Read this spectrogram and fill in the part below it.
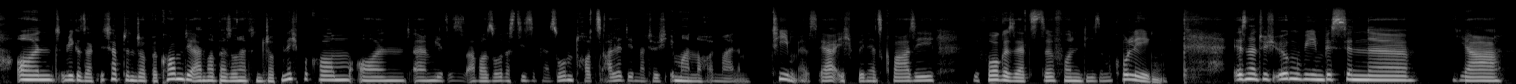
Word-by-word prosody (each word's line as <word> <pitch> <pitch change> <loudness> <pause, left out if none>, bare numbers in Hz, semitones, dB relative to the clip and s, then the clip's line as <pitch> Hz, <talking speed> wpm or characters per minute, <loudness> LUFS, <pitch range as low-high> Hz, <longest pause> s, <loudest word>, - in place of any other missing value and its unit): Und 215 -1 +5
wie 210 - +3
gesagt, 170 -6 -3
ich 210 - -8
habe 245 - 0
den 200 -5 0
Job 175 -2 -3
bekommen, 240 +12 +2
die 220 -3 +2
andere 175 0 0
Person 170 -1 +1
hat 165 0 -2
den 155 - -3
Job 150 +2 -5
nicht 250 +5 0
bekommen 205 -4 0
und, 175 -1 -2
ähm, 175 0 -3
jetzt 170 -3 -7
ist 165 - -18
es 165 - -19
aber 155 0 -6
so 165 +2 -5
das 165 -3 -7
diese 170 -2 -10
Person 170 +6 -4
trotz 155 -2 -5
alledem 180 +1 -7
natürlich 150 0 -12
immer 175 -2 +1
noch 145 -2 -9
in 155 - -14
meinem 135 -2 -14 0.2
Team 235 -8 -1
ist. - - -13
Ja, 175 +1 -1
ich 170 - -9
bin 155 - -5
jetzt 155 0 -5
quasi 175 +2 -2 0.4
die 175 - -10
Vorgesetzte 175 -3 +1
von 170 -1 -1
diesem 160 +1 -10
Kollegen. 165 - +1 0.6
Ist 230 +1 +3
natürlich 240 -2 +3
irgendwie 245 -1 +4
'n 220 - +6
bisschen, 225 -1 +5
äh, 200 -1 +4 0.4
ja 175 -3 0
175 Hz, 205 wpm, -28 LUFS, 165-210 Hz, 0.6 s, n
